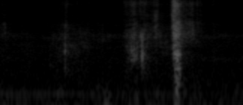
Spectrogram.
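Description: A few faint footsteps on dry fallen leaves, the loudest near the end.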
